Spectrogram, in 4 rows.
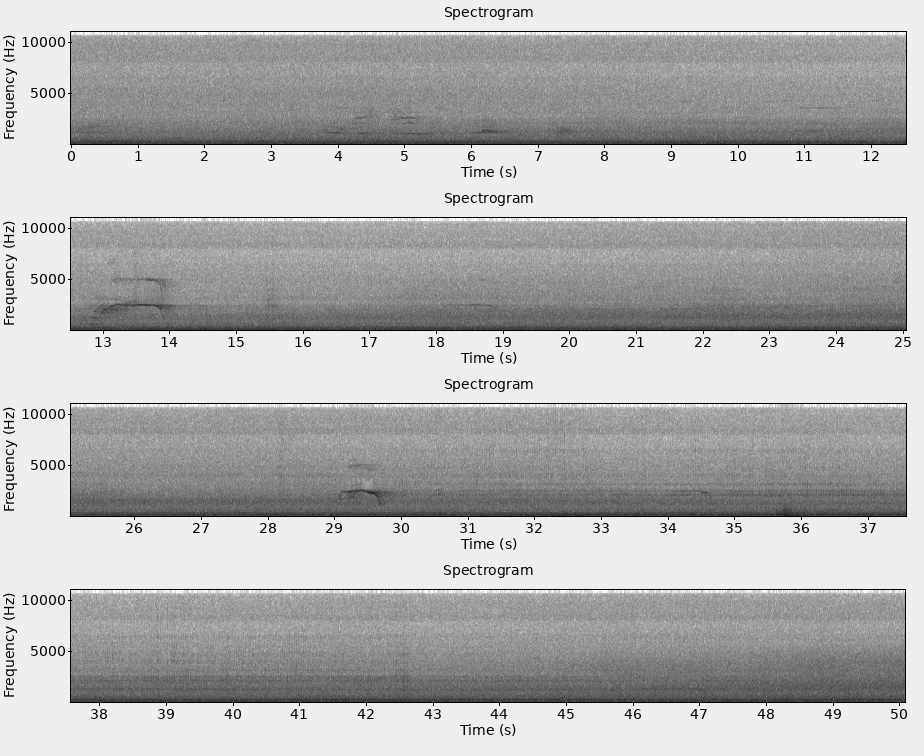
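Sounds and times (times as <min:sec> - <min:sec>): snowstorm wind blowing: 0:18.9 - 0:50.0.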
